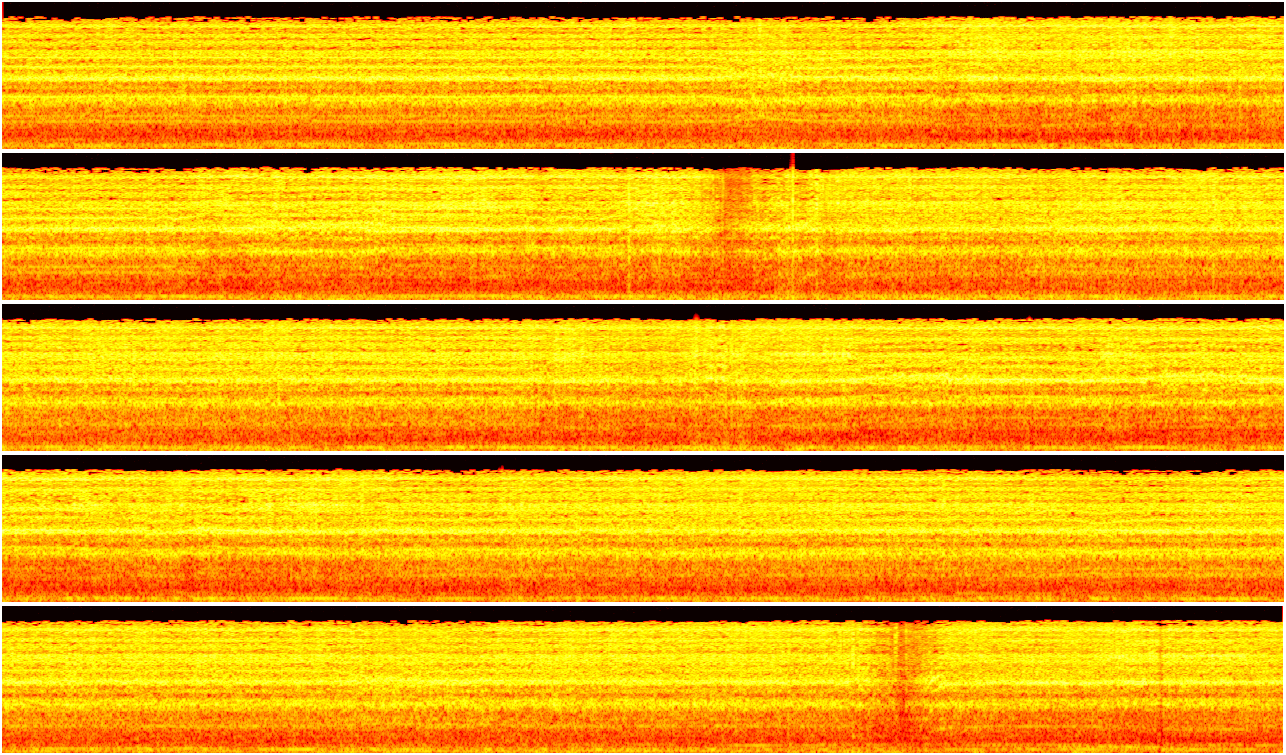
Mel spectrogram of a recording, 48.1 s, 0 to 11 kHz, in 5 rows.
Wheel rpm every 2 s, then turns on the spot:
160, 160, 160, 160, 160, 160, 160, 130, 160, 160, 160, 160, 160, 160, 160, 160, 160, 160, 160, 160, 160, 160, 120, 160.
none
